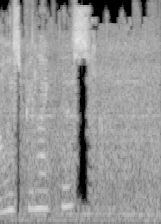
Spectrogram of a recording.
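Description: A young woman speaks softly up close.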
